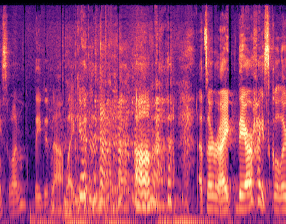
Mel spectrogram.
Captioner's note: board laughing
